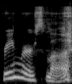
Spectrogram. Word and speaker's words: Riemersma: I have spent the last 30 years of marriage spelling R I E M E R S M A. I pronounce it reamer.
